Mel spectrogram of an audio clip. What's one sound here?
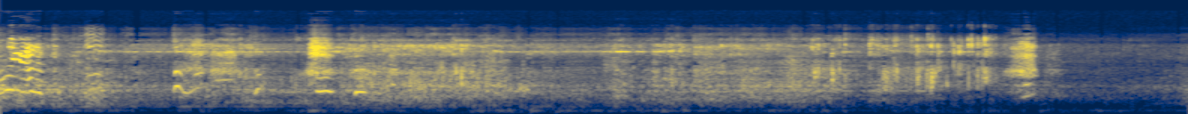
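A young woman groans and cries out in pain.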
